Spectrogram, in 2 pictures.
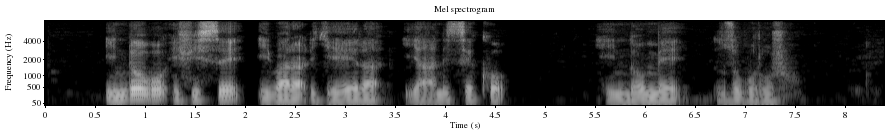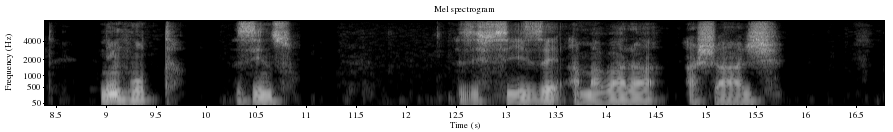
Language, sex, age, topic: Rundi, male, 36-49, education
